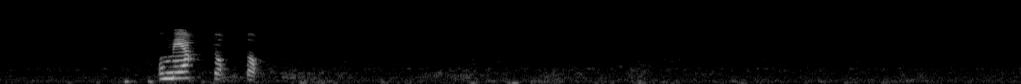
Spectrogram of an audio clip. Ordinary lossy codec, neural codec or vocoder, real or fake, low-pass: Opus, 64 kbps; none; real; 5.4 kHz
